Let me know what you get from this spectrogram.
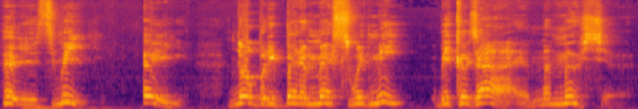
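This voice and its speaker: A man's voice: high voice, very animated, mellow, full character voice. A man voicing a big muscular dog as a laid-back mafia-style tough guy in an improvised story. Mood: swaggering. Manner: slow, casual mafia-style swagger. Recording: voice under prominent music.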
